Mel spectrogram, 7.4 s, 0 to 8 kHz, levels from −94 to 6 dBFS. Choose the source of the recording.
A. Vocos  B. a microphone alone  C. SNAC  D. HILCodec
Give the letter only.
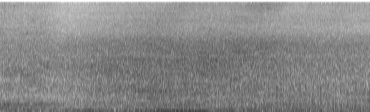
B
